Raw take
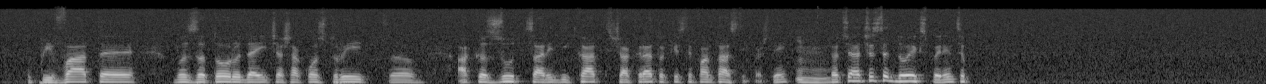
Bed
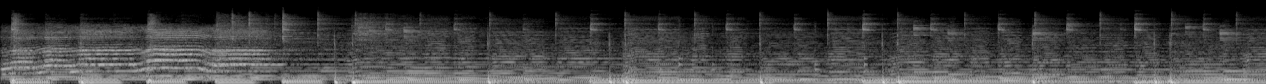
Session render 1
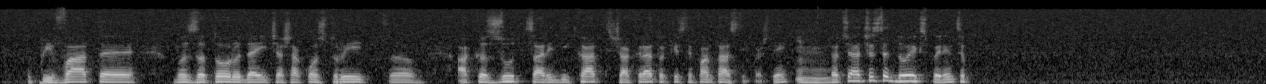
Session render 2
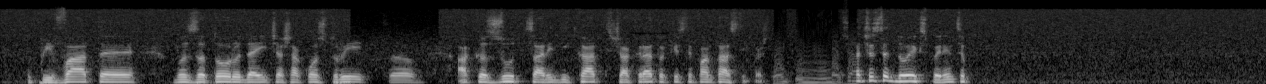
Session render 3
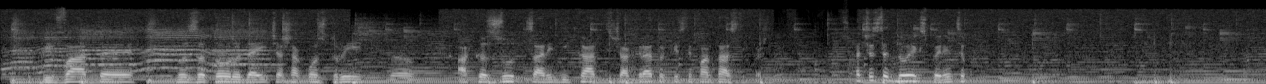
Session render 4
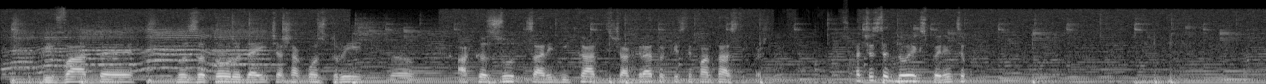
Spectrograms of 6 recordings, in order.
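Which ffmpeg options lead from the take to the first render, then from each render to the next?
ffmpeg -i in.wav -af "afftdn=noise_reduction=6:noise_floor=-40" out.wav
ffmpeg -i in.wav -filter_complex "[0:a]asettb=1/sr,asplit=3[link_01][link_02][link_03];[link_01]atrim=end=3.504[link_04];[link_02]atrim=start=3.5:end=4.39,asetpts=PTS-STARTPTS,afade=type=in:duration=0.004:curve=qsin,afade=type=out:start_time=0.886:duration=0.004:curve=qsin,bass=frequency=250:gain=-8,treble=frequency=4000:gain=-12[link_05];[link_03]atrim=start=4.386[link_06];[link_04][link_05]acrossfade=duration=0.004:curve1=hsin:curve2=qsin[link_07];[link_07][link_06]acrossfade=duration=0.004:curve1=qsin:curve2=hsin,asettb=1/sr,asplit=3[link_08][link_09][link_10];[link_08]atrim=end=6.294[link_11];[link_09]atrim=start=6.29:end=6.7,asetpts=PTS-STARTPTS,afade=type=in:duration=0.004:curve=qsin,afade=type=out:start_time=0.406:duration=0.004:curve=qsin,bandreject=frequency=4300:width=13[link_12];[link_10]atrim=start=6.696[link_13];[link_11][link_12]acrossfade=duration=0.004:curve1=hsin:curve2=qsin[link_14];[link_14][link_13]acrossfade=duration=0.004:curve1=qsin:curve2=hsin,asplit=3[link_15][link_16][link_17];[link_15]afade=type=out:start_time=7.64:duration=0.02[link_18];[link_16]aeval=exprs='(tanh(79.4*val(0)+0.45)-tanh(0.45))/79.4':channel_layout=same,afade=type=in:start_time=7.64:duration=0.02,afade=type=out:start_time=8.56:duration=0.02[link_19];[link_17]afade=type=in:start_time=8.56:duration=0.02[link_20];[link_18][link_19][link_20]amix=inputs=3:normalize=0" out.wav
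ffmpeg -i in.wav -i bed.wav -filter_complex "[1:a]volume=-7dB[link_01];[0:a][link_01]amix=inputs=2:normalize=0" out.wav
ffmpeg -i in.wav -af "volume=4dB,alimiter=limit=-2dB:level=0:latency=1" out.wav

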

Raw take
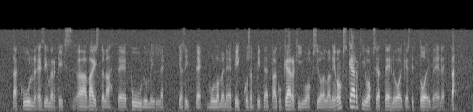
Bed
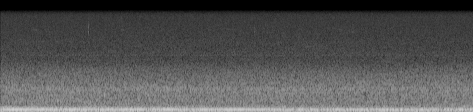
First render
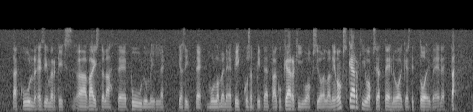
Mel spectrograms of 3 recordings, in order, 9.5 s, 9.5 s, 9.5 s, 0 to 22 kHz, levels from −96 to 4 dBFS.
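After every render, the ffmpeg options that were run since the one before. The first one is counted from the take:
ffmpeg -i in.wav -af "afftdn=noise_reduction=6:noise_floor=-45" out.wav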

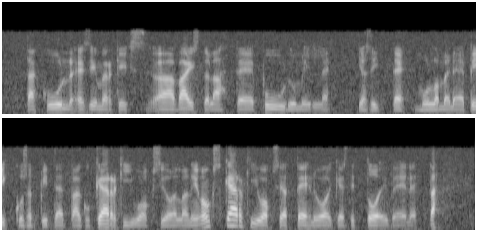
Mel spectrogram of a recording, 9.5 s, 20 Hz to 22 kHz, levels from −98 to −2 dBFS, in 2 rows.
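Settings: ffmpeg -i in.wav -af "highshelf=frequency=5000:gain=-4" out.wav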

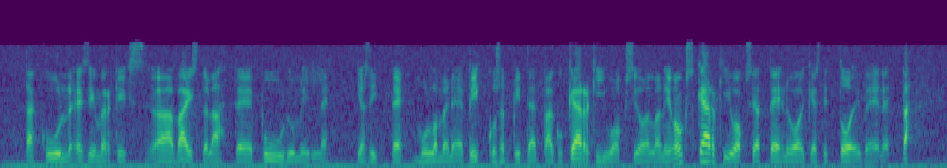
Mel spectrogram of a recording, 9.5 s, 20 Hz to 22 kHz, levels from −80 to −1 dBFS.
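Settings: ffmpeg -i in.wav -i bed.wav -filter_complex "[1:a]volume=-21.5dB[link_01];[0:a][link_01]amix=inputs=2:normalize=0" out.wav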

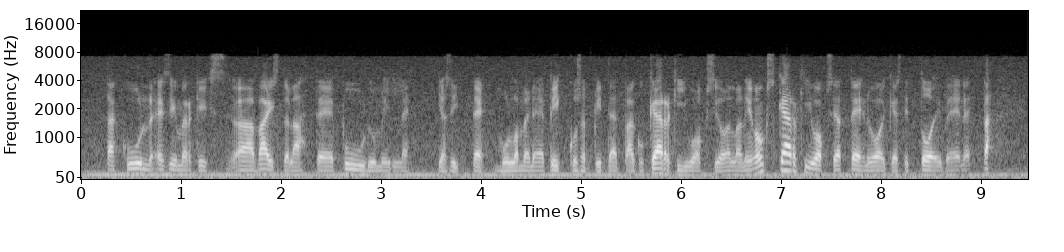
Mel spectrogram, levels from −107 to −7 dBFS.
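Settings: ffmpeg -i in.wav -af "lowpass=frequency=1700:poles=1,lowshelf=frequency=340:gain=6" out.wav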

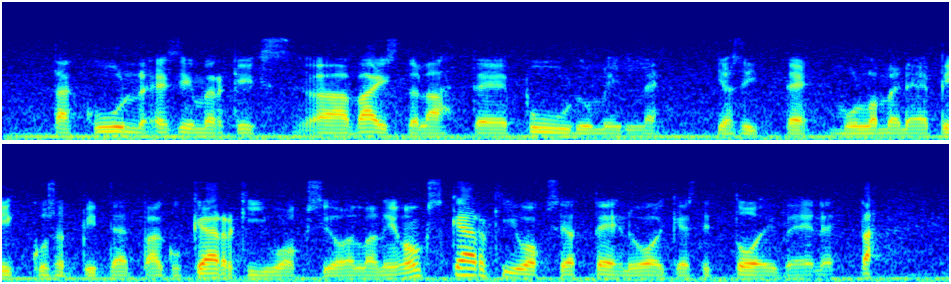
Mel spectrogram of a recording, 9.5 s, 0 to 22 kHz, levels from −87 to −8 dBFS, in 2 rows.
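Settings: ffmpeg -i in.wav -af "volume=-10dB" out.wav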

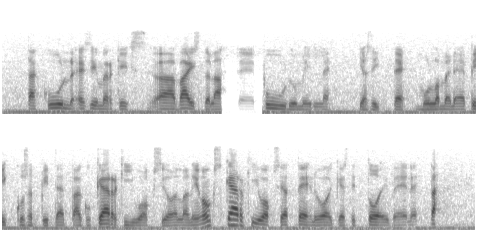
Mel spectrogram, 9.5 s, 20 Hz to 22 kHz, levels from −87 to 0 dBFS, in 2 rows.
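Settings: ffmpeg -i in.wav -filter_complex "[0:a]asettb=1/sr,asplit=3[link_01][link_02][link_03];[link_01]atrim=end=2.194[link_04];[link_02]atrim=start=2.19:end=2.61,asetpts=PTS-STARTPTS,afade=type=in:duration=0.004:curve=qsin,afade=type=out:start_time=0.416:duration=0.004:curve=qsin,bandpass=frequency=3600:width_type=q:width=3.1[link_05];[link_03]atrim=start=2.606[link_06];[link_04][link_05]acrossfade=duration=0.004:curve1=hsin:curve2=qsin[link_07];[link_07][link_06]acrossfade=duration=0.004:curve1=qsin:curve2=hsin" out.wav

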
